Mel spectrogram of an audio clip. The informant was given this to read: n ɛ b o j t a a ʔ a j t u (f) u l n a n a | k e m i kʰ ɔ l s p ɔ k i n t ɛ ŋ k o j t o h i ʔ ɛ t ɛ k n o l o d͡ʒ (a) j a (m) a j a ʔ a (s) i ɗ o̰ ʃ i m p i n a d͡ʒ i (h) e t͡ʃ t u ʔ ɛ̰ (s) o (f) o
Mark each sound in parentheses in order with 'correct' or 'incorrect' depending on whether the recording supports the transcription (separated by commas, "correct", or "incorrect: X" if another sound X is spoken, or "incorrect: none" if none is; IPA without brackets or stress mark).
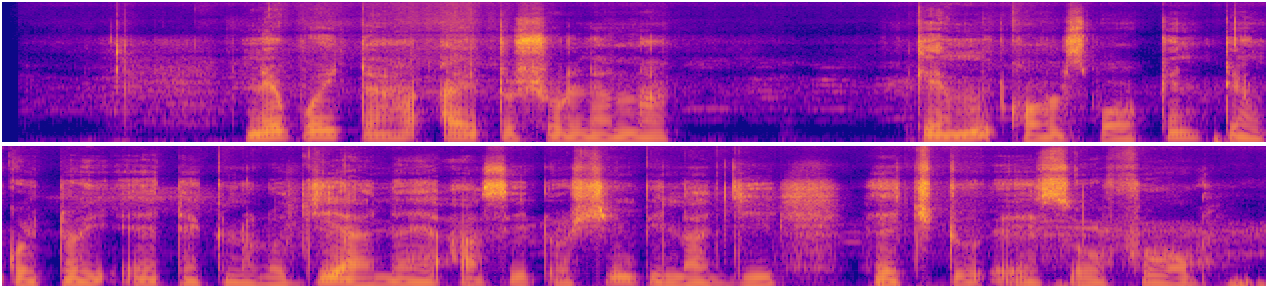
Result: incorrect: ʃ, incorrect: i, incorrect: n, correct, correct, correct, correct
